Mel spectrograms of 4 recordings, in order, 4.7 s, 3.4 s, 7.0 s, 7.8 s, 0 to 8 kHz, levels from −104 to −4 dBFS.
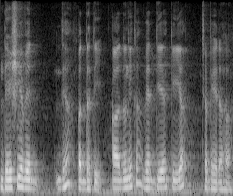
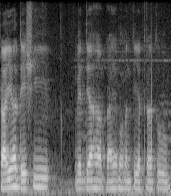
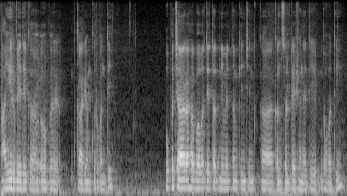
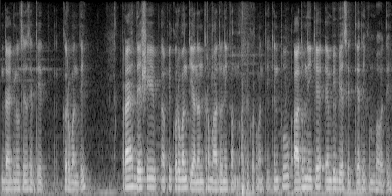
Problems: background conversations at intervals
